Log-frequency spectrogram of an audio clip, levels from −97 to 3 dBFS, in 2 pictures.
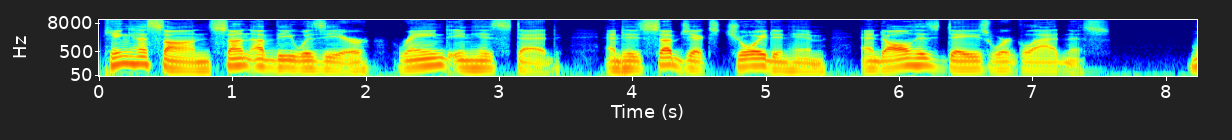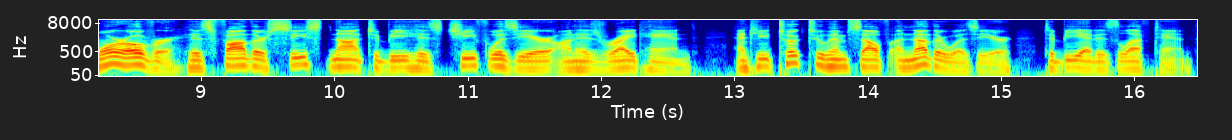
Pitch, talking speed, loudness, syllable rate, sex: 105 Hz, 180 wpm, -21 LUFS, 4.5 syllables/s, male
